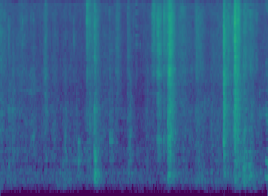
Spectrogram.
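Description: Faint knocks and rustles of a toddler clambering onto a small plastic slide, a few light taps about a second apart against quiet room hiss.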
